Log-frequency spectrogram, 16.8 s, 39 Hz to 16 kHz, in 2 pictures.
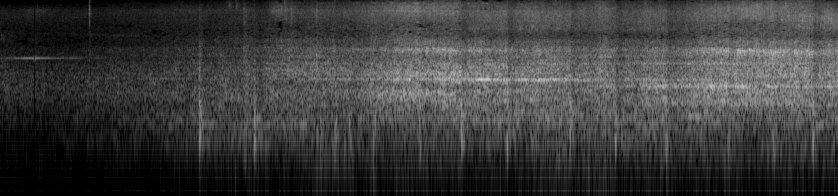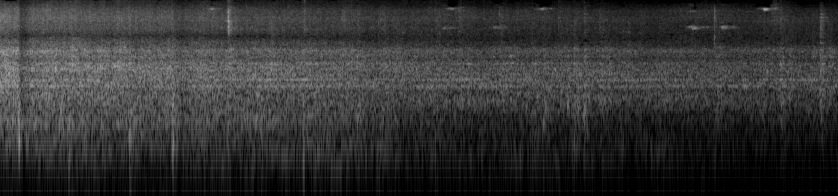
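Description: Class 150 diesel multiple unit passing close by on curved track: engine and wheel noise build to a peak about four seconds in and fade as it pulls away. Clicks of the wheels over rail joints and points run through it, with a faint squeal from the wheels.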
